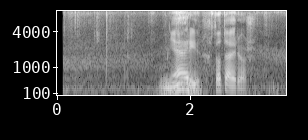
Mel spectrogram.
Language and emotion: Russian, neutral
